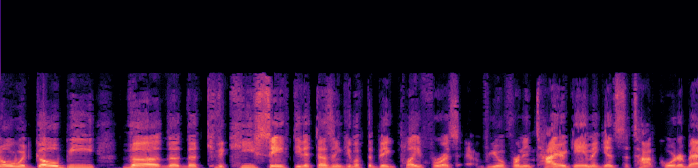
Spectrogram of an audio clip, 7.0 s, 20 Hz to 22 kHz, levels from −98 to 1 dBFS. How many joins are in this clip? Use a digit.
0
